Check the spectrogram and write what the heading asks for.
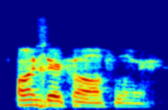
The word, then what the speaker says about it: Underkofler: us today is uh mr jack will you pronounce your last name so i don't say it wrong under coffer uh jack undercoupler from deadpool society how you doing today jack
